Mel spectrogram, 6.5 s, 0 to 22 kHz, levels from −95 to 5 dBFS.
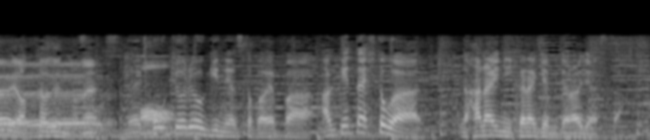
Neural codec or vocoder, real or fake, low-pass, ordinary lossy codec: none; real; none; none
